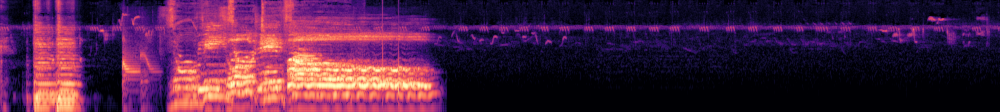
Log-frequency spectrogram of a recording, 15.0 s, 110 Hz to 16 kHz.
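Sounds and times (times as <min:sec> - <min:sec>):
insect chirping: 0:01.2 - 0:02.6.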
